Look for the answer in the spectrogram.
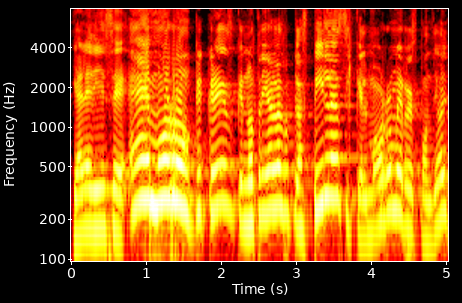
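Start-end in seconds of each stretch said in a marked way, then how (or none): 0.8-3.7 higher, louder rushed telling; excited high mother. Retold or imitated. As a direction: blurt it out excitedly. Mother tells detective excitedly.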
